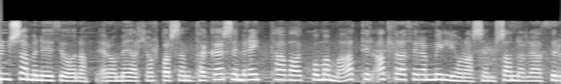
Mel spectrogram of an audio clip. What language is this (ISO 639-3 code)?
isl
